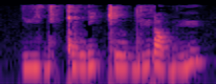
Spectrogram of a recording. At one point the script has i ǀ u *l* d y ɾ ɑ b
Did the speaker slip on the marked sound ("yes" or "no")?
no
